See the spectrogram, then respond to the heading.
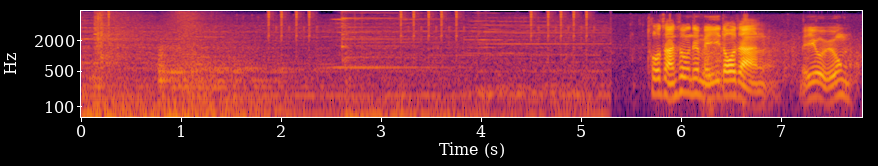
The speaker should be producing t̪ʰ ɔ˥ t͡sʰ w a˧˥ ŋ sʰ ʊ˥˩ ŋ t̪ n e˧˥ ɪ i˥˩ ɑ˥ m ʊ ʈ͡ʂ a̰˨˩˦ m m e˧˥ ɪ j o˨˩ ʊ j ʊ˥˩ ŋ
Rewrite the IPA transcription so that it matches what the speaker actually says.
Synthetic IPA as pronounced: t̪ʰ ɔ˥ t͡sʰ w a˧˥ n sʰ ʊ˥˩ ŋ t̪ m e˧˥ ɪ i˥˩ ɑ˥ ʊ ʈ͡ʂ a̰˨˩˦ n m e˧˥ ɪ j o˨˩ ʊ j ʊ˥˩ ŋ

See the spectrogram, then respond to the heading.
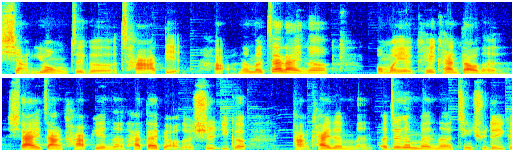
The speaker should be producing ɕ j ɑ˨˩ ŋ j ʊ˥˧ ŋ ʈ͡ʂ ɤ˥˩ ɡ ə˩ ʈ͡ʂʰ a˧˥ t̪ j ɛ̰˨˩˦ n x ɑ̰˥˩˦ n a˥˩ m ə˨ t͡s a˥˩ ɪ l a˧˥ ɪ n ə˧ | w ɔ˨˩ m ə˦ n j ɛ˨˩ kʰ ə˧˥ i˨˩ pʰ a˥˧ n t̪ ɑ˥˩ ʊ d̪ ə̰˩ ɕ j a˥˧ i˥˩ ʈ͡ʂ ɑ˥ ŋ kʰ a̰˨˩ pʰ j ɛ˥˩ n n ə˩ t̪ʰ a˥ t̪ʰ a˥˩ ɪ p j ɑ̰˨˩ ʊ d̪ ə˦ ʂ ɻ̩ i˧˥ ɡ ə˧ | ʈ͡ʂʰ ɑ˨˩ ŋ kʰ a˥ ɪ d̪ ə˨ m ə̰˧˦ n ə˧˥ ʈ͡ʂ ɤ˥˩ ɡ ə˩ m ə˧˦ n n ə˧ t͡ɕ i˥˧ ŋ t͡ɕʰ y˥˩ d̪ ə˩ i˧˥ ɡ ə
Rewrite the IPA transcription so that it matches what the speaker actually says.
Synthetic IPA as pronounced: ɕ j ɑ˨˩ ŋ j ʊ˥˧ ŋ ʈ͡ʂ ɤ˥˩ ɡ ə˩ ʈ͡ʂʰ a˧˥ t̪ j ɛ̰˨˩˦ n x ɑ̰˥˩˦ n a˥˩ m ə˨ t͡s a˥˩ ɪ l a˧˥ ɪ n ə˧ | w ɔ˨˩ m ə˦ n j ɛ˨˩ kʰ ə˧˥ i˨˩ kʰ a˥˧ n t̪ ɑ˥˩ ʊ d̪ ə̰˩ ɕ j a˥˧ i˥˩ ʈ͡ʂ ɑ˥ ŋ kʰ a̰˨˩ pʰ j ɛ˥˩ n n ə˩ t̪ʰ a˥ t̪ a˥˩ ɪ p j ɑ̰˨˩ ʊ d̪ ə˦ ʂ ɻ̩ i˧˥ ɡ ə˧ | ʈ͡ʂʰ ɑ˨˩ ŋ kʰ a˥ ɪ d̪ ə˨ m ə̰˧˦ n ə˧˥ ʈ͡ʂ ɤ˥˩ ɡ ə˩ m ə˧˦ n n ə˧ t͡ɕ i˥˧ ŋ t͡ɕʰ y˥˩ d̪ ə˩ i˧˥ ɡ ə

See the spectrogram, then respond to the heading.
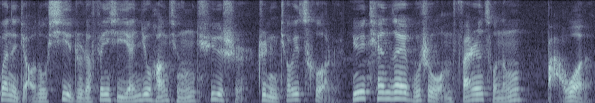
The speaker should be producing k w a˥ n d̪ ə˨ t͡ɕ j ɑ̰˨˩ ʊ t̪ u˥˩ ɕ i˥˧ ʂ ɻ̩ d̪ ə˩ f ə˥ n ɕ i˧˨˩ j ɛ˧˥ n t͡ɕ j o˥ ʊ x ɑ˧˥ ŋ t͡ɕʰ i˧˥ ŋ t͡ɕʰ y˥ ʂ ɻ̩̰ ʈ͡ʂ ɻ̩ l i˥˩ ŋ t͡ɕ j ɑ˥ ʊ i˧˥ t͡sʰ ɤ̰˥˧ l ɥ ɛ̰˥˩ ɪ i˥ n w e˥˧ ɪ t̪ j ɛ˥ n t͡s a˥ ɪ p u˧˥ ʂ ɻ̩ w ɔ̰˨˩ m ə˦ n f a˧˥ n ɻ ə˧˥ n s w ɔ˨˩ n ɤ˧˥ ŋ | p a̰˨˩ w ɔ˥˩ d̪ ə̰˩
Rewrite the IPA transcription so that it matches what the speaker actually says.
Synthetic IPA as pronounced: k w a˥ n d̪ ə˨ t͡ɕ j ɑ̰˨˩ ʊ t̪ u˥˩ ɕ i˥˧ ʈ͡ʂ ɻ̩ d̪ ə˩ f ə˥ n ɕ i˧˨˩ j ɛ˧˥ n t͡ɕ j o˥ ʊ x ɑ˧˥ ŋ t͡ɕʰ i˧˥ ŋ t͡ɕʰ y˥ ʂ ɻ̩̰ ʈ͡ʂ ɻ̩ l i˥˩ ŋ t͡ɕ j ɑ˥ ʊ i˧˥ t͡sʰ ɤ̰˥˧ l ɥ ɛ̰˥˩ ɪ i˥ n w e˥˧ ɪ t̪ʰ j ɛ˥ n t͡s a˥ ɪ p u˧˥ ʂ ɻ̩ w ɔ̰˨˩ m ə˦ n f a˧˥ n ɻ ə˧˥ n s w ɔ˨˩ n ɤ˧˥ ŋ | p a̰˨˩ w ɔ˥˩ d̪ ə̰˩

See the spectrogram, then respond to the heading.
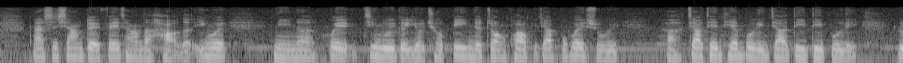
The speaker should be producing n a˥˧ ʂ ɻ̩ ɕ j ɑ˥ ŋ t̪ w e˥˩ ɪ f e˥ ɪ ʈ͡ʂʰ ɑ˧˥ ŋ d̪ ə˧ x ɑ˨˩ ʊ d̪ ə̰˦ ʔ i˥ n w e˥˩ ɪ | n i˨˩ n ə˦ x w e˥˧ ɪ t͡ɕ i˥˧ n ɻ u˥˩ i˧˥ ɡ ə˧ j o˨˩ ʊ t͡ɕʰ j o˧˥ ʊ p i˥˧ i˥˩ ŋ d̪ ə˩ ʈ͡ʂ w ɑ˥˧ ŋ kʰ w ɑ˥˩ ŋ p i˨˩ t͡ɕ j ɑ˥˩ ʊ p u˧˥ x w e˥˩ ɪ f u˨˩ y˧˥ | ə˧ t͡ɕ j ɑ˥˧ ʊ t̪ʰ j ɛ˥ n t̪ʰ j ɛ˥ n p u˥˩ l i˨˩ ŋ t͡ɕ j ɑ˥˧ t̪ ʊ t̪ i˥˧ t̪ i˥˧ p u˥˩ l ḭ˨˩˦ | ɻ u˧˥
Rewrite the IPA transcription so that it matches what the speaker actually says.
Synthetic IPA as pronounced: n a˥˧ ʂ ɻ̩ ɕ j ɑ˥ ŋ t̪ w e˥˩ ɪ f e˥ ɪ ʈ͡ʂʰ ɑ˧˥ ŋ d̪ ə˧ x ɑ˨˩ ʊ d̪ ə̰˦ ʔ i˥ n w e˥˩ ɪ | n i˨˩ n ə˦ x w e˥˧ ɪ t͡ɕ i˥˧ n ɻ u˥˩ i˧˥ ɡ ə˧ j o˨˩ ʊ t͡ɕʰ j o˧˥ ʊ p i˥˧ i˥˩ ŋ d̪ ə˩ ʈ͡ʂ w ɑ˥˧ ŋ kʰ w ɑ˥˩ ŋ p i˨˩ t͡ɕ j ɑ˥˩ ʊ p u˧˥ x w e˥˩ ɪ ʂ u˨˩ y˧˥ | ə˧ t͡ɕ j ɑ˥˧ ʊ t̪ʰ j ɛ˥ n t̪ʰ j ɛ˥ n p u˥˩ l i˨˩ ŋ t͡ɕ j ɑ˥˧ ʊ t̪ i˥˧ t̪ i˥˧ p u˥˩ l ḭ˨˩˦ | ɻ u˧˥

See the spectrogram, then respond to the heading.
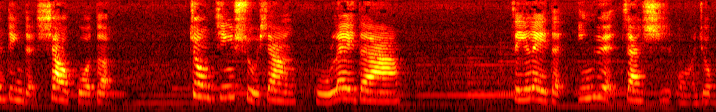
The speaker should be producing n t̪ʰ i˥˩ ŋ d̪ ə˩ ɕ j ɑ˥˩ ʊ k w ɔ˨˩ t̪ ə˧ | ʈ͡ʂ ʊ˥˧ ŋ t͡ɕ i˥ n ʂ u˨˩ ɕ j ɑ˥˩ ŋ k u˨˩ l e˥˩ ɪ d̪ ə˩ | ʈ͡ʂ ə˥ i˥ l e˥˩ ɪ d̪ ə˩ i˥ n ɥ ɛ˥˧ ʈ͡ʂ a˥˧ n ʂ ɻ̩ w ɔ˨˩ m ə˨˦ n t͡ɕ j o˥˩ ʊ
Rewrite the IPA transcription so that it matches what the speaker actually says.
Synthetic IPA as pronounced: n t̪ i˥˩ ŋ d̪ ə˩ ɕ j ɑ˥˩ ʊ k w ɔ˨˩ d̪ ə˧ | ʈ͡ʂ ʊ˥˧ ŋ t͡ɕ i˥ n ʂ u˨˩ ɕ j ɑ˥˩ ŋ k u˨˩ l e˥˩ ɪ d̪ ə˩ | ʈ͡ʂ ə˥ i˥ l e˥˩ ɪ d̪ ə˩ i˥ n ɥ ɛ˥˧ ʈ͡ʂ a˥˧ n ʂ ɻ̩ w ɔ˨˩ m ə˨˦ n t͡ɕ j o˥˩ ʊ

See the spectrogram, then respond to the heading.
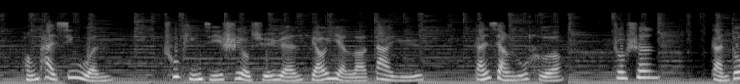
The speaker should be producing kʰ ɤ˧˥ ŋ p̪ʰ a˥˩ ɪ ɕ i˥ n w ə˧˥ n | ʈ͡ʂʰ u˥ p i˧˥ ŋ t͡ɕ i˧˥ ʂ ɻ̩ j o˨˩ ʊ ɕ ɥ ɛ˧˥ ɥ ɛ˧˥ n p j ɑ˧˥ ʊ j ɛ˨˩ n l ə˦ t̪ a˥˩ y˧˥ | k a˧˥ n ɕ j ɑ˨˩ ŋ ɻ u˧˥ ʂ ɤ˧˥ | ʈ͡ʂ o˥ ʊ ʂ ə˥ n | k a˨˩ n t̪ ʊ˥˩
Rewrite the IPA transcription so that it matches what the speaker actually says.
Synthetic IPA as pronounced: pʰ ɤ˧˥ ŋ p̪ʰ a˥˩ ɪ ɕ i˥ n w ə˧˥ n | ʈ͡ʂʰ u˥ pʰ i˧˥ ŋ t͡ɕ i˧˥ ʂ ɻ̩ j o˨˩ ʊ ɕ ɥ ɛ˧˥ ɥ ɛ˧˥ n p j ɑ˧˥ ʊ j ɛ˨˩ n l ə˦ t̪ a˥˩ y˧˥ | k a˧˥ n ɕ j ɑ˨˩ ŋ ɻ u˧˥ x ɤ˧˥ | ʈ͡ʂ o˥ ʊ ʂ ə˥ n | k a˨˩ n t̪ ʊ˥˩

